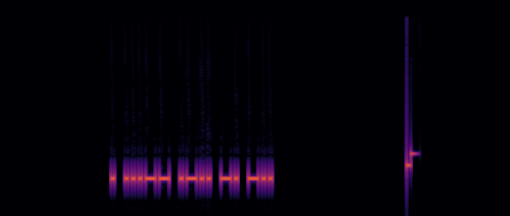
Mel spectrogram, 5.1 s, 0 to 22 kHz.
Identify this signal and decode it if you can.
Morse code, heard as a keyed tone, about 36 wpm, 700 Hz. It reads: E3LND
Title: Code Groups - 5 Letter:Numbers - 35wpm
